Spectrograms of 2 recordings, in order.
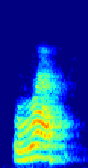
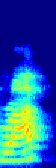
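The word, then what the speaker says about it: wrap: Rap. We have rap. The W in rap is silent.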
